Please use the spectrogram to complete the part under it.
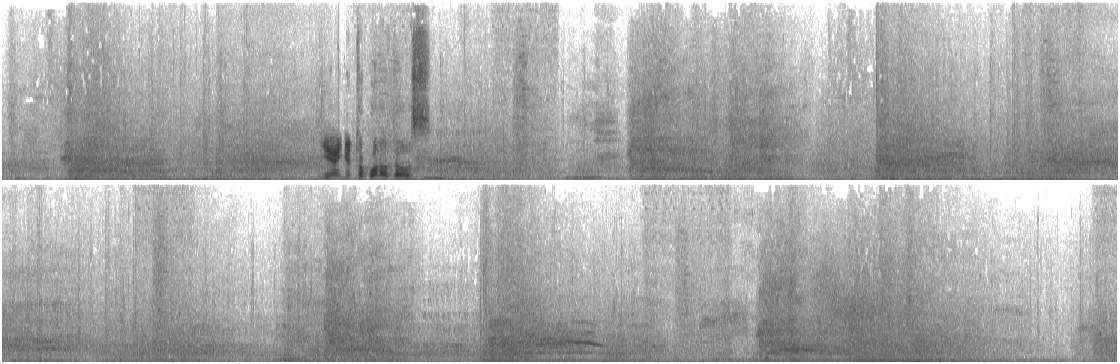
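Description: Rain pours steadily.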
